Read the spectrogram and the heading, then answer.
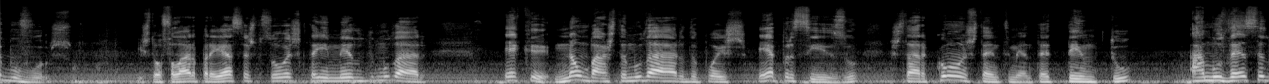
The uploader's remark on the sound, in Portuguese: Aproveite a minha boleia. Não ligue aos barulhos da viagem.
